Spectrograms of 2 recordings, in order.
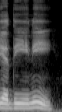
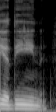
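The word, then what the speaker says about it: يَدَيْن: And you don't say yadini, you say yadeen. Because at the end of this ayah, because we're stopping here or pausing, because of a pause, we do not pronounce the vowel on the last letter.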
